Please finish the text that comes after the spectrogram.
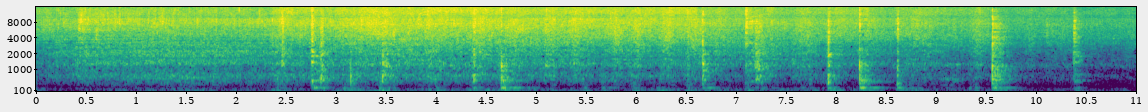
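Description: Noodles stir-fried with soy sauce in a pan give a continuous soft sizzle, broken by repeated sharp scrapes and clatters of stirring that come faster toward the end.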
